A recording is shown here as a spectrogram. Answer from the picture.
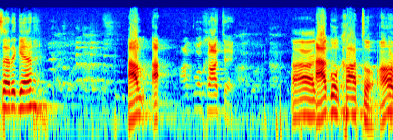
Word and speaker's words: aguacate: How do you pronounce that again? Aguacate.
